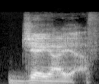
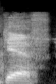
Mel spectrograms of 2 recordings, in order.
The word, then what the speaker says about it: GIF: and second of all it's gra graphic interchange format the word graphic is a g hard g g i don't know if that's a hard g whatever it is it's a g sound it's GIF go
